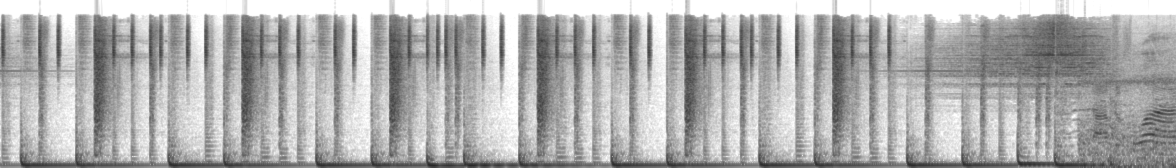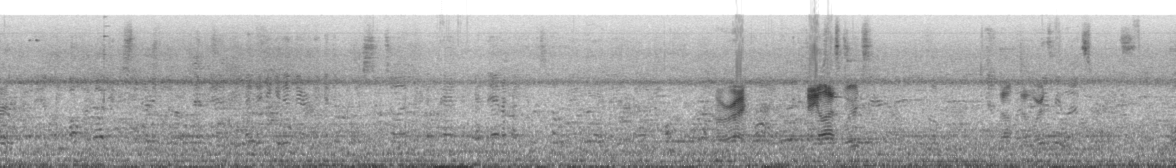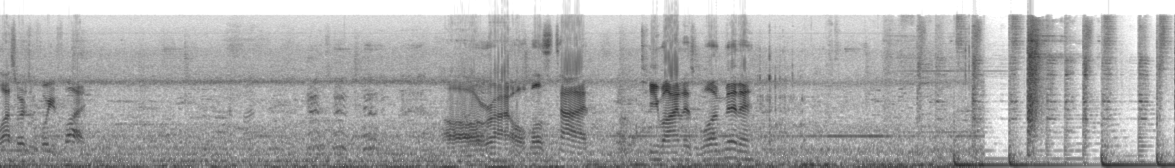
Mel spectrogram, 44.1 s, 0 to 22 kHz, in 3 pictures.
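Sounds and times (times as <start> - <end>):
steady hum: 0.0 - 42.5
wind tunnel air rushing: 13.2 - 41.7
thin high whine: 13.2 - 41.8
people talking: 13.4 - 39.1.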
